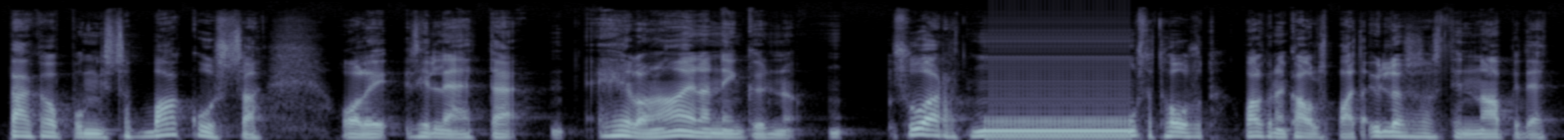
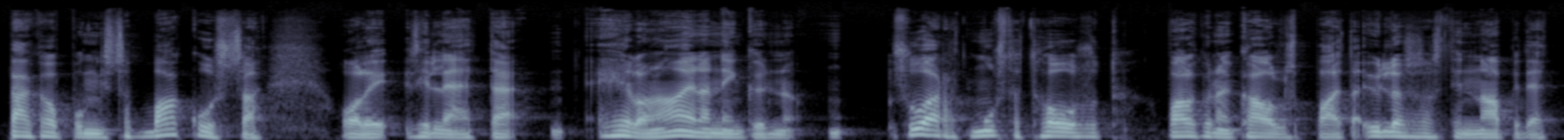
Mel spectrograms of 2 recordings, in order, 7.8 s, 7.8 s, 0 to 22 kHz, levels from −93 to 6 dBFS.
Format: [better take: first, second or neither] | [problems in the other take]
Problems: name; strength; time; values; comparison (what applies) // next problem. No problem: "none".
second | audio freezing; at 5 s for 0.5 s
